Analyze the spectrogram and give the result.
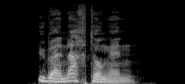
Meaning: plural of Übernachtung
- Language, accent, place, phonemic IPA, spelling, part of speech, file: German, Germany, Berlin, /ˌʔyːbɐˈnaxtʊŋən/, Übernachtungen, noun, De-Übernachtungen.ogg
